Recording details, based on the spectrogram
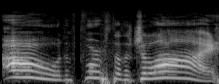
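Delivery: very high, loud, drawn-out voice. Doing a voice for a guess-who game: Jennifer Coolidge impression. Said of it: "It was Jennifer Coolidge".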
